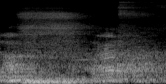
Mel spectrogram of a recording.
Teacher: Contoh, nah sebelum sana, seperti kita mengucapkan huruf fa, ada persentuhan antara bibir bawah sama gigi di atas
